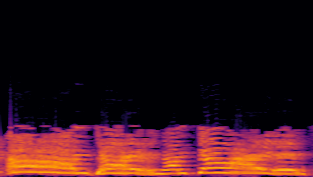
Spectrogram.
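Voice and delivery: high, long puppet scream; hammed-up dying wail. Punch dies in the crocodile's mouth, high mock wailing shout. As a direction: wail theatrically in death throes.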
